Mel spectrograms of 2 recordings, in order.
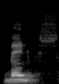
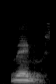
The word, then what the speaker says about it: Venus: Because people in Spanish say Venus. Casi como una B. Venus.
